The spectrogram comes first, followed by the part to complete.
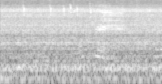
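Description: Steady low hum of a kitchen range-hood exhaust fan running over the stove.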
